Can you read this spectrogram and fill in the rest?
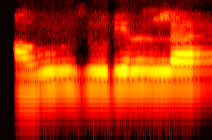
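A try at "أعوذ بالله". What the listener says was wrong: Jangan au, alif dan ain. Au, gua au gelap. Au ya. Au.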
